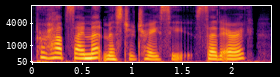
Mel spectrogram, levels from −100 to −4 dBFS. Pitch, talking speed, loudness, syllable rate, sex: 230 Hz, 175 wpm, -19 LUFS, 4.9 syllables/s, female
